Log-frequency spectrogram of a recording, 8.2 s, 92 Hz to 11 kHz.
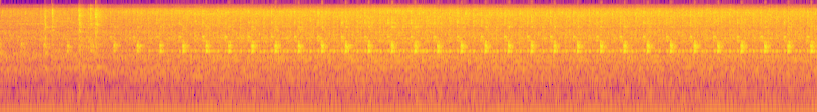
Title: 64 rambler odd engine noise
